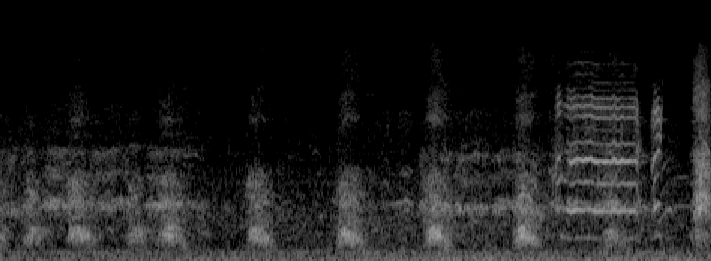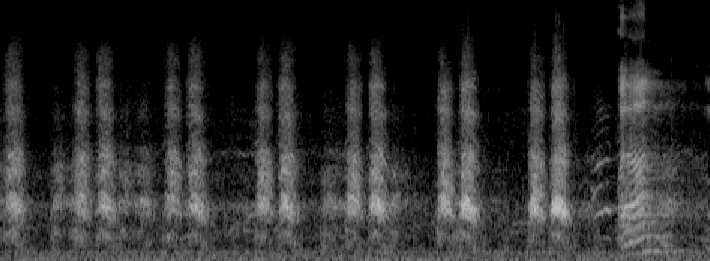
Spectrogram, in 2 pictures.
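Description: A group of men chants loudly in unison, in a steady rhythm.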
